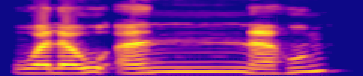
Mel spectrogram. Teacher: یہاں پہ نون جو ہے یہ مشدد ہے یہاں پہ غنہ کریں گے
